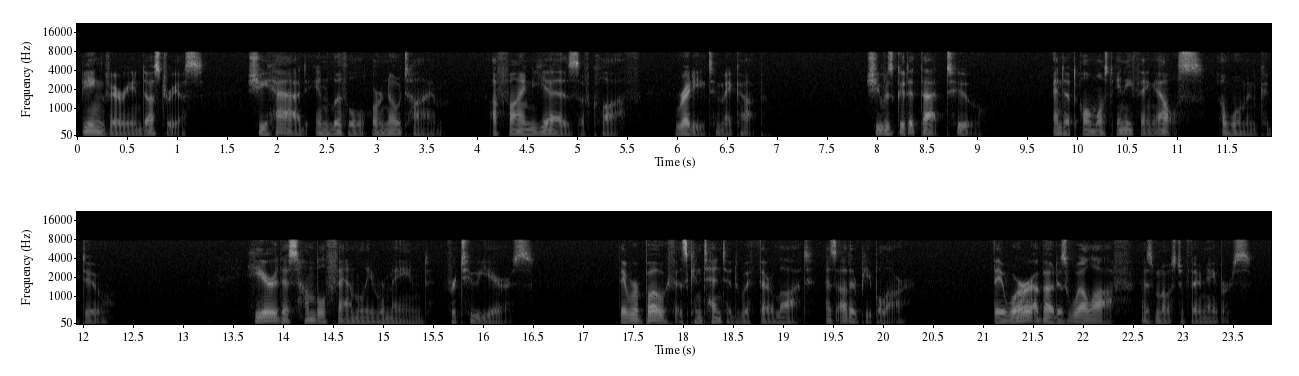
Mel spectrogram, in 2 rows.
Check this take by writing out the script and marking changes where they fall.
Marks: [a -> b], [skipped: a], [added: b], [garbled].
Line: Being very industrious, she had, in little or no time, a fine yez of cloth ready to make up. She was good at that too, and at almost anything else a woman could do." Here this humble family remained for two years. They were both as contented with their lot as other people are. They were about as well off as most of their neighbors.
Being very industrious, she had, in little or no time, a fine yez of cloth ready to make up. She was good at that too, and at almost anything else a woman could do." Here this humble family remained for two years. They were both as contented with their lot as other people are. They were about as well off as most of their neighbors.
